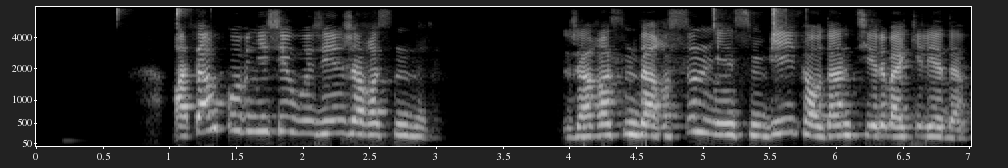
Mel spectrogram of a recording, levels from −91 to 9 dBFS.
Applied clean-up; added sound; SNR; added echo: neural mask model Resemble Enhance denoiser.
